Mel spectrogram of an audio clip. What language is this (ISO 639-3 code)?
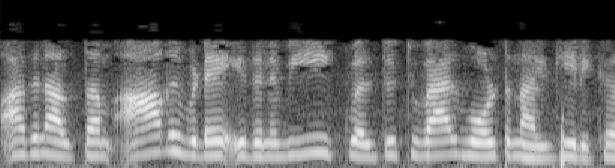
mal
